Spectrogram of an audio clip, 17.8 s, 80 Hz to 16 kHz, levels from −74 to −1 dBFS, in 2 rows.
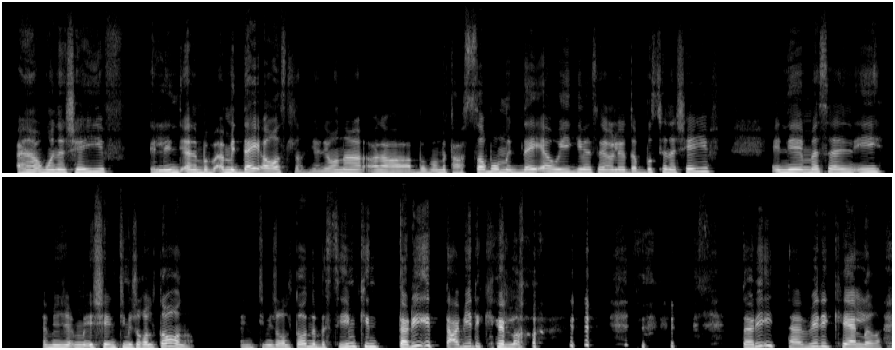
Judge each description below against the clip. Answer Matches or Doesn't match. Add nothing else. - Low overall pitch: Doesn't match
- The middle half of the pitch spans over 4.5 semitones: Doesn't match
